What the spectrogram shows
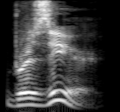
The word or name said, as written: brassiere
